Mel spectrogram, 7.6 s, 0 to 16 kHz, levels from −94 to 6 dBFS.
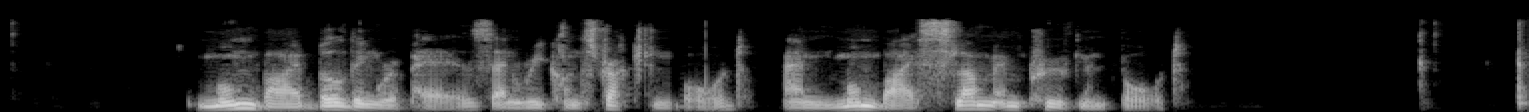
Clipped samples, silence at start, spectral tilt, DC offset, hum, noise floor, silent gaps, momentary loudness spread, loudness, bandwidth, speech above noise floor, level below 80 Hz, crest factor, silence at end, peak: under 0.1%; 1 s; -5.5 dB/octave; under 0.1%; none; under -90 dBFS; none; 13 LU; -22 LUFS; 8.4 kHz; over 69 dB; -64 dBFS; 22 dB; 0 s; -2 dBFS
